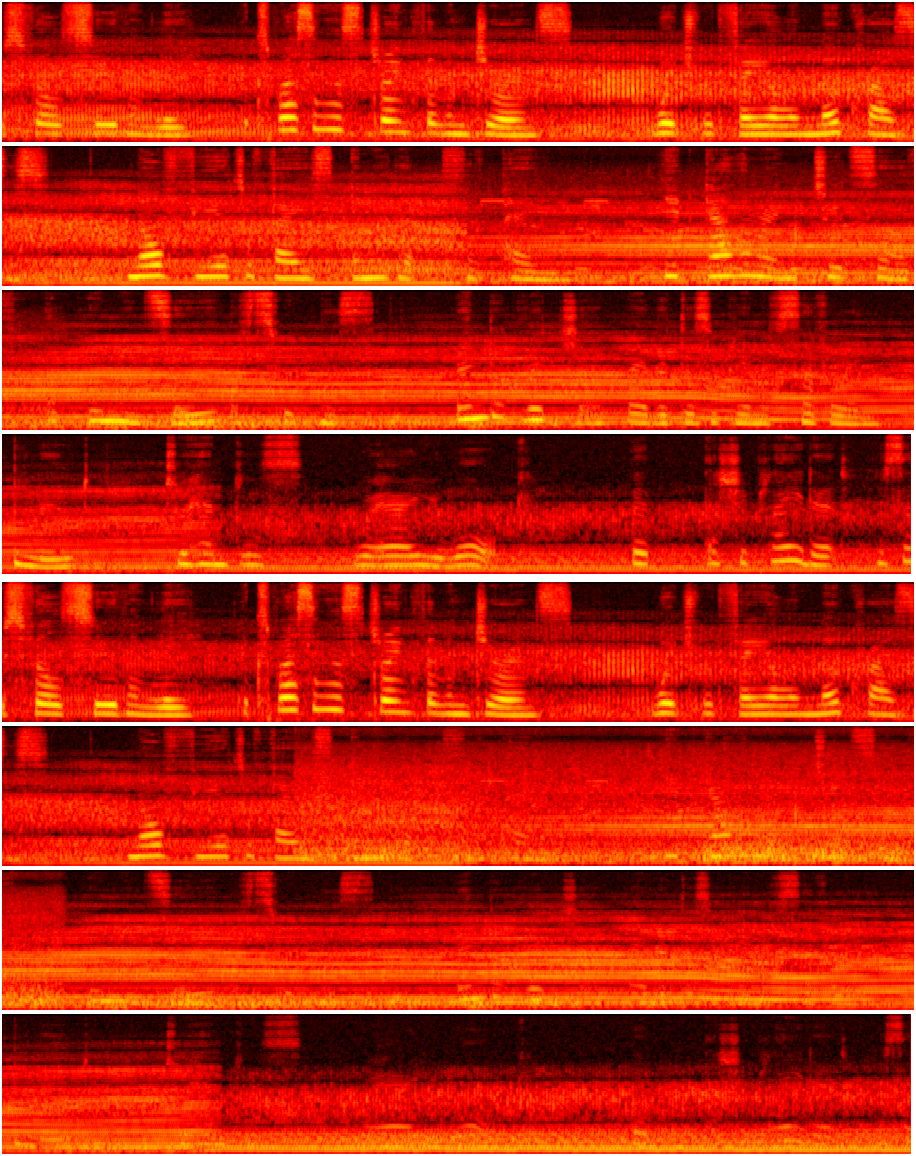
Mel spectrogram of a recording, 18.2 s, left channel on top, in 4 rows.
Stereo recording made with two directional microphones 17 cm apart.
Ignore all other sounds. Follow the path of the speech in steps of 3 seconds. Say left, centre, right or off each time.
centre, left, left, left, left, left.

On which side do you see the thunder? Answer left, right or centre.
right.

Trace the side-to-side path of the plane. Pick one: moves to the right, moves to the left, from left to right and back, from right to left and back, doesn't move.
moves to the right.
